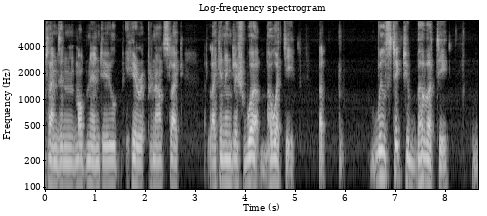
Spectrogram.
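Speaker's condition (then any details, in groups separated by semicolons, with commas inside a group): No condition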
